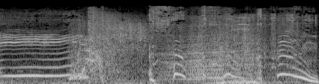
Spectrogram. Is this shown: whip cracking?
yes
